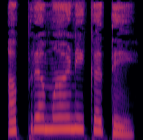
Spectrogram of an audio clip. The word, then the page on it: ಅಪ್ರಮಾಣಿಕತೆ: apramāṇikate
